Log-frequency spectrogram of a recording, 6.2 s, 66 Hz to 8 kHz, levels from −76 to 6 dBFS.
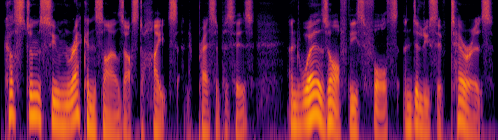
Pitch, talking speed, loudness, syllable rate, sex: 100 Hz, 155 wpm, -20 LUFS, 5.2 syllables/s, male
